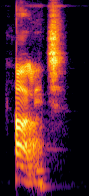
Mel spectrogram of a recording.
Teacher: so rounded sound becomes unrounded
